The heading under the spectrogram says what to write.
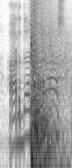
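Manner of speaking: loud rising yell of the name; excited shout. Real, not acted. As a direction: call it like a goal. Player about to score. (teriakan bersemangat)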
